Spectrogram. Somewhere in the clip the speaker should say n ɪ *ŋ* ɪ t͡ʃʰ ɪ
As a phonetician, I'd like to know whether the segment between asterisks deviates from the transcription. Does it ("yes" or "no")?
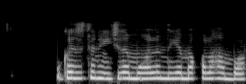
no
